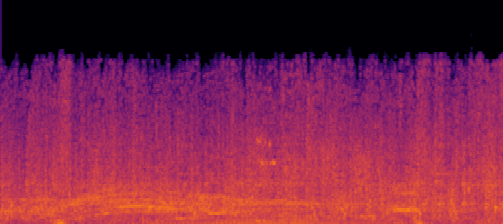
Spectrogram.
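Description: A man groans loudly nearby.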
